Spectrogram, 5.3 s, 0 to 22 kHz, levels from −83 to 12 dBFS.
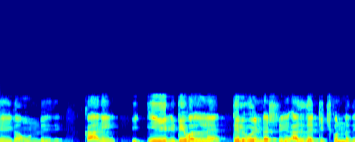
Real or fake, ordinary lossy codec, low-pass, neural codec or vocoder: fake; none; 7.2 kHz; vocoder, 44.1 kHz, 128 mel bands, Pupu-Vocoder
